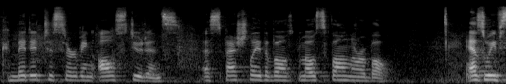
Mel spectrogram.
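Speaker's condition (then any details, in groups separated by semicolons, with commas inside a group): No condition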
